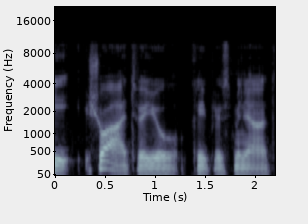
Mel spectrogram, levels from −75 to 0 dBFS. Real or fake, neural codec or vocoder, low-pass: real; none; 9.9 kHz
